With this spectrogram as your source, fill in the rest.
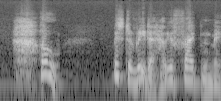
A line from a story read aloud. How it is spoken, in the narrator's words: she gasped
